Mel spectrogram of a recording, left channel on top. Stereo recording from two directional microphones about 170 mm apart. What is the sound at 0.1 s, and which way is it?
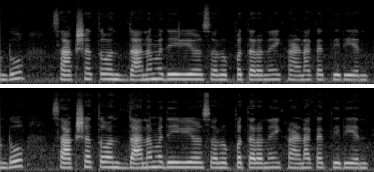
A woman's voice, 20° right (ahead or behind).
